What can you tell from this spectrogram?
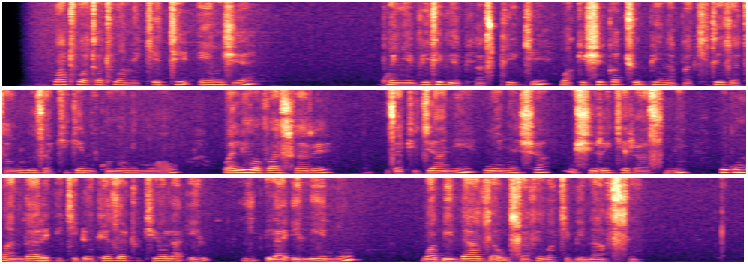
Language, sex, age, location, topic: Swahili, female, 25-35, Nairobi, health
